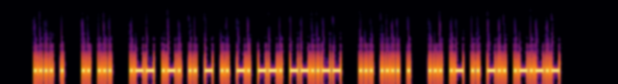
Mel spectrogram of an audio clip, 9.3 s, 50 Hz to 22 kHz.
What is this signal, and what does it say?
Morse code, heard as a keyed tone, about 30 wpm, 700 Hz. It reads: HE IS WRITING, SHE SAID.
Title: Sentences from Top 800 Words 30wpm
